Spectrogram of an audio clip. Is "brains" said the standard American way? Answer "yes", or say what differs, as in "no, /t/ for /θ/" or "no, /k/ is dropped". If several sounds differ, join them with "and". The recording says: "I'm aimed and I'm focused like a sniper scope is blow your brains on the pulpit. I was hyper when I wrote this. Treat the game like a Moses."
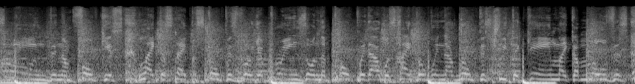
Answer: yes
